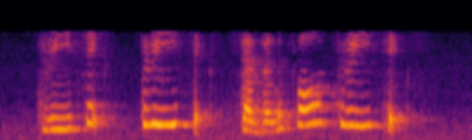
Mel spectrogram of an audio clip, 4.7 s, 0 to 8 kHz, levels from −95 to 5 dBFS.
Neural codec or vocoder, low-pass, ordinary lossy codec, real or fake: none; 7.2 kHz; AAC, 16 kbps; real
